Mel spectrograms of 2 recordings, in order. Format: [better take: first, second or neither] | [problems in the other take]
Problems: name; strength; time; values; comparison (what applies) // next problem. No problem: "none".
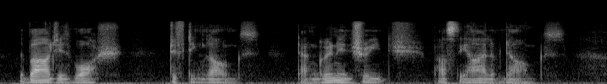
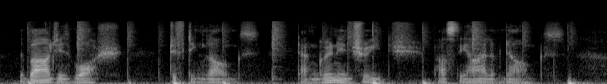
first | background sound (Drum / Drum kit); 5 dB below the speech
